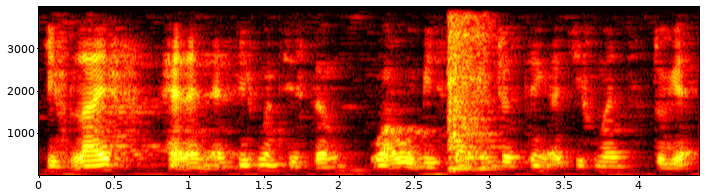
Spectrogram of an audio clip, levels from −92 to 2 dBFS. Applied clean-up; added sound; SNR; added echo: classical method WPE with log-MMSE.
